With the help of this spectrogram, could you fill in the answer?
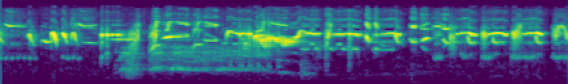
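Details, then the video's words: Wild jongkangan, or brown cingcoang, arriving aggressively: a dense, continuous medley of sharp whistles, slurred notes and fast trills, layered and scarcely pausing. "Jongkangan/cingcoang coklat Liar Datang Menyerang"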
